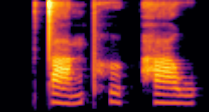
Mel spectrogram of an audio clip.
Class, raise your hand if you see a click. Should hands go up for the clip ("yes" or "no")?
no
